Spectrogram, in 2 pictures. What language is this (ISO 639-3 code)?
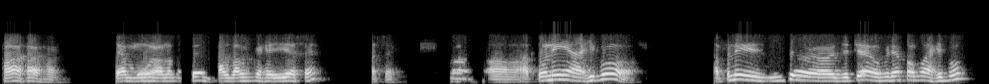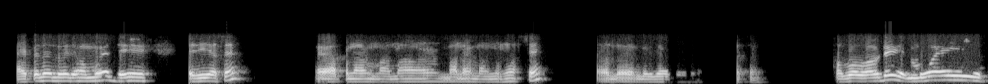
asm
